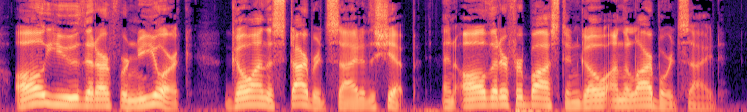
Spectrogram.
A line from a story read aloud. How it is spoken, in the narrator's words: with a stentorian voice cried out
